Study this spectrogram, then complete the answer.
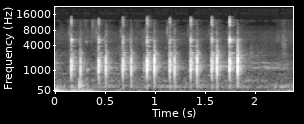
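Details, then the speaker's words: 2010 Cadillac Escalade, front wheel hub rocked by hand with the tire off: paired metallic clicks about four a second from excessive play. A worn front wheel bearing, which had caused a hard metallic grinding noise, is being replaced with a new ACDelco unit. "that's how loose this wheel was um it started making a grinding noise in a in a very you know hard metallic noise and you can see how much that moves"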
